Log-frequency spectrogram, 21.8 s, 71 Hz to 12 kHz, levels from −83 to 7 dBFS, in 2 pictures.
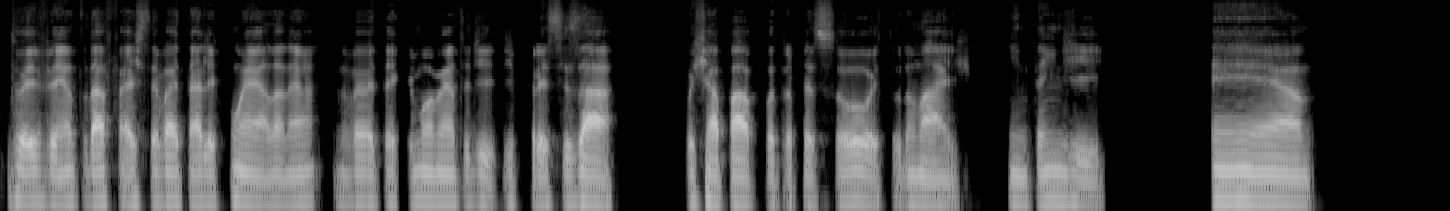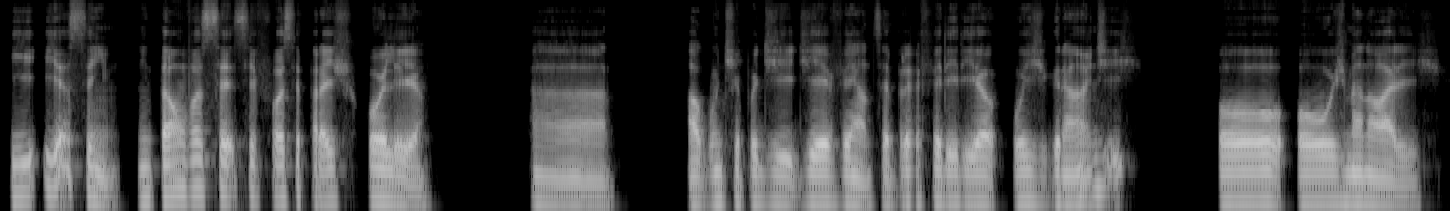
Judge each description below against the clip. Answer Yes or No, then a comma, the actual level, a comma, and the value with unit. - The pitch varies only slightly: Yes, narrow, 1.6 semitones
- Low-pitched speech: Yes, very low, 90 Hz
